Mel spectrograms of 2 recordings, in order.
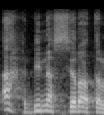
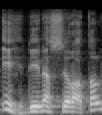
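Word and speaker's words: اهدنا الصراط: Kita baca ahdinasiratal mustaqim. Harusnya dikasr kita fathah pula tuh. Harusnya ihdinasiratal kita katakan ahdinasiratal.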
